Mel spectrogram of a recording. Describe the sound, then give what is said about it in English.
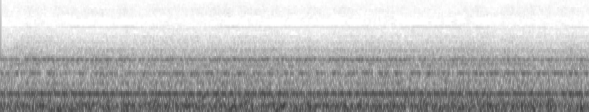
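A helicopter drones steadily and loudly throughout, its heavy engine hum and low, rapid rotor chop holding constant with no voices present, flying near brent geese by a lake as people approach a net. “I can see Vincent taking photographs of the brent and the helicopter as we approach the net.”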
